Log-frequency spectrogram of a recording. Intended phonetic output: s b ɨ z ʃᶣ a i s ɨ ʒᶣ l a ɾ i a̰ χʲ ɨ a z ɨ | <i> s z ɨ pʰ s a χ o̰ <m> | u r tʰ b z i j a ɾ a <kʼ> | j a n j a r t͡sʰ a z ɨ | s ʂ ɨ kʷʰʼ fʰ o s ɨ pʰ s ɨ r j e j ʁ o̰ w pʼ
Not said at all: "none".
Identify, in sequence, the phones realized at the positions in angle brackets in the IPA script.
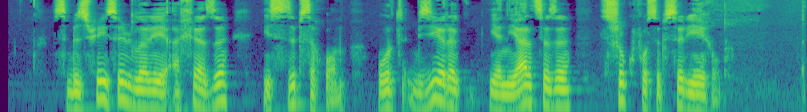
i, m, kʼ

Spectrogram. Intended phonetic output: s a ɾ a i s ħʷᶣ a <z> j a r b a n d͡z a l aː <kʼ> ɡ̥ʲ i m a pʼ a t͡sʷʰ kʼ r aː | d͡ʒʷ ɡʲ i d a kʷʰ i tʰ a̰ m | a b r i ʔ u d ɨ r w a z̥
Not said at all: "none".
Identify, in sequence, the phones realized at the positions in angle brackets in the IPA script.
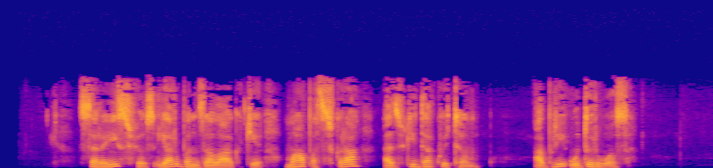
z, kʼ

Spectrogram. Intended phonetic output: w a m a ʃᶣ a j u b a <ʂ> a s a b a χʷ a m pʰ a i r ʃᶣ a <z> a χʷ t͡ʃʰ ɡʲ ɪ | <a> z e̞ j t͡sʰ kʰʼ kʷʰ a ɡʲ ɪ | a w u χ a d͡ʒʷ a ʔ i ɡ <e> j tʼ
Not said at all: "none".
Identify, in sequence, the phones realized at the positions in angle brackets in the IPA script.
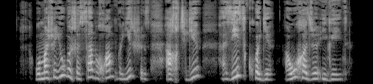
ʂ, z, a, e

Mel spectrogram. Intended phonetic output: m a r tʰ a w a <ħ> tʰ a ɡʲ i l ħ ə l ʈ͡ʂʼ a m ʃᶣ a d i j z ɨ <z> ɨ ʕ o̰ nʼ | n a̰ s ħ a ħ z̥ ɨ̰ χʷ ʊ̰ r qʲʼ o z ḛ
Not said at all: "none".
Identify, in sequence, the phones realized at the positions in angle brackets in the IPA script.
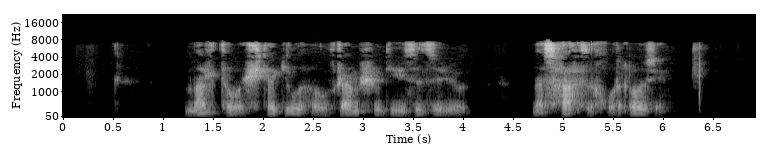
ʃ, d͡z

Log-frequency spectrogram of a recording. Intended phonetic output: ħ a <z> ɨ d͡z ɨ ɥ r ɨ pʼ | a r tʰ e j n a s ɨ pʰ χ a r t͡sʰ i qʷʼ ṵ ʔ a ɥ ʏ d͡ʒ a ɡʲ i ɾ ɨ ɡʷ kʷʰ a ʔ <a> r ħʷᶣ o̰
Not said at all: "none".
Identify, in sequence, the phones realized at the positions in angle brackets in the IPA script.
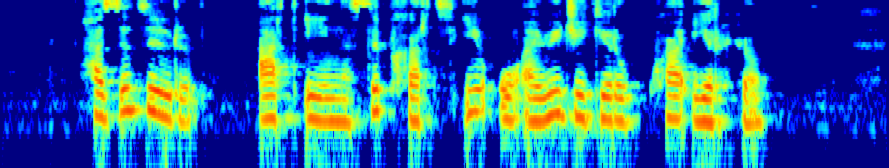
z, i

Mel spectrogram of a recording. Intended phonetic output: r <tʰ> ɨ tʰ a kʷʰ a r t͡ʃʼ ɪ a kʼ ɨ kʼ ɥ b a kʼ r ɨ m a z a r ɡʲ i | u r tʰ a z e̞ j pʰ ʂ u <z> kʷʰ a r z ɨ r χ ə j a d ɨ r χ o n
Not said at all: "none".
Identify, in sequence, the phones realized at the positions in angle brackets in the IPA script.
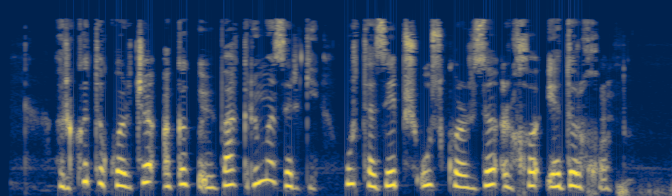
kʰ, s

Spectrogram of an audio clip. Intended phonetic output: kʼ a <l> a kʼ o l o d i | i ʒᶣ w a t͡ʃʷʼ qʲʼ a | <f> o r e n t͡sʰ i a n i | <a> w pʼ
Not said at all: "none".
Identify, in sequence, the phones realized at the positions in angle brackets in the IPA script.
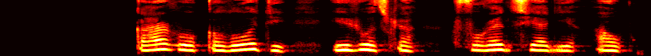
r, f, a

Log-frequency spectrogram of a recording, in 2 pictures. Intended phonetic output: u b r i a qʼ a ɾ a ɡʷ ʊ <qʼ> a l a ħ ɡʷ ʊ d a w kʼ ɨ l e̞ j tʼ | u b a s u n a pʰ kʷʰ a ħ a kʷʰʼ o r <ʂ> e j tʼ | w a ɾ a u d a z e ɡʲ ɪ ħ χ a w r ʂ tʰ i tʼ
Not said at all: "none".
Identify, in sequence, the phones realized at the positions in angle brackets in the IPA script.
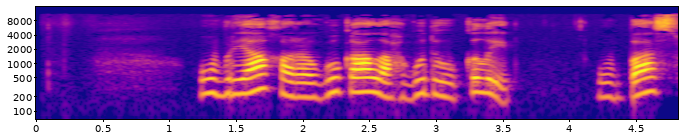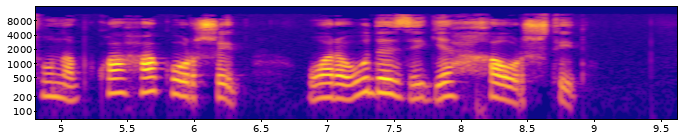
kʼ, ʂ

